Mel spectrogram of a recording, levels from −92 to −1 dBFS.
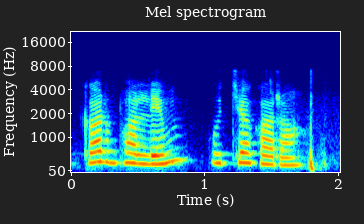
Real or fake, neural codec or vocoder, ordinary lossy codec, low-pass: real; none; Opus, 16 kbps; 7.2 kHz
